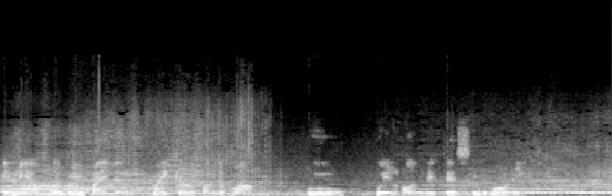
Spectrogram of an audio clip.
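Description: A motorcycle engine shifts through its gears with sharp bursts.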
